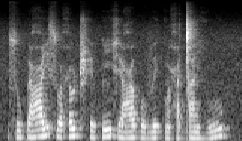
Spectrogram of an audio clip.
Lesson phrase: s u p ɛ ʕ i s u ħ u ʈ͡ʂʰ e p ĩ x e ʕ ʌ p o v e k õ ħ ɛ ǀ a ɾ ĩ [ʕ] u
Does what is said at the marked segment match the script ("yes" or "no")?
no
